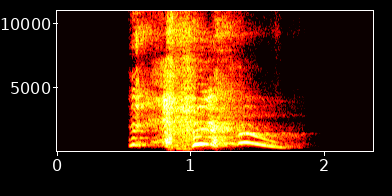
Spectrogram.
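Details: Woman sneezing repeatedly through the day, with watery eyes and itchy nose, possibly a cold: a single sharp sneeze, a quick intake then a voiced burst that trails off.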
